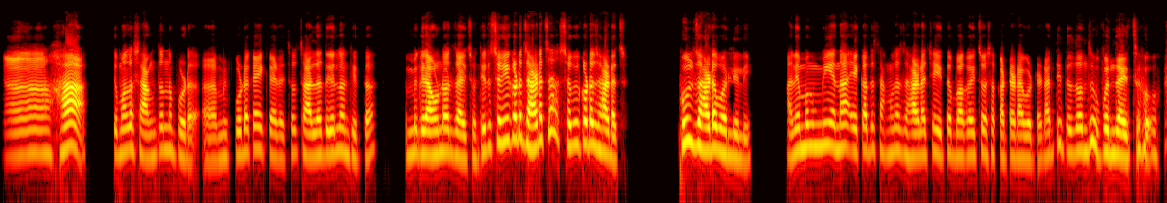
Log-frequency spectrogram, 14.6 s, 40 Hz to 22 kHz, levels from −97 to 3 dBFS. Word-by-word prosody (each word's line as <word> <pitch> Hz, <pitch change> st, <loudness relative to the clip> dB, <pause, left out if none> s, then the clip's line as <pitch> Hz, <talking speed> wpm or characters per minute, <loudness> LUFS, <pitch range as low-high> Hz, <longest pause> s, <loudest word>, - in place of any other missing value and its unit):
अ, -, -, -11 dB, 0.6 s
हां. 225 Hz, +5 st, +7 dB, 0.4 s
तुम्हाला 200 Hz, +4 st, -3 dB
सांगतो 175 Hz, 0 st, -1 dB
ना, 215 Hz, 0 st, -8 dB
पुढं 165 Hz, -4 st, -4 dB
अ, 150 Hz, 0 st, -6 dB
मी 165 Hz, +2 st, -13 dB
पुढं 185 Hz, +1 st, -3 dB
काय 220 Hz, -1 st, -2 dB
करायचं 175 Hz, -1 st, -8 dB
चालत 180 Hz, 0 st, +1 dB
गेलो 190 Hz, +2 st, -3 dB
ना 200 Hz, -, -7 dB
तिथं. 170 Hz, +2 st, -8 dB, 0.4 s
मी 195 Hz, +2 st, -8 dB
ग्राउंडवर 190 Hz, +1 st, +3 dB
जायचो 170 Hz, -3 st, -2 dB
तिथं. 205 Hz, +3 st, -3 dB
सगळीकडे 285 Hz, +5 st, +4 dB
झाडाचं 285 Hz, +8 st, +6 dB
हं, 370 Hz, -, -4 dB
सगळीकडं 250 Hz, +1 st, +2 dB
झाडच. 195 Hz, -9 st, +2 dB, 0.7 s
फुल 270 Hz, +3 st, +2 dB
झाडं 225 Hz, -2 st, +7 dB
भरलेली 170 Hz, -6 st, -3 dB, 0.5 s
आणि 175 Hz, +4 st, -3 dB
मग 230 Hz, +2 st, -3 dB
मी 240 Hz, +1 st, -4 dB
आहे 240 Hz, -, +1 dB
ना 230 Hz, +1 st, +1 dB
एखादं 210 Hz, +1 st, -3 dB
चांगलं 200 Hz, +1 st, -9 dB
झाडाच्या 180 Hz, +1 st, -1 dB
इथं 185 Hz, +1 st, -7 dB
बघायचो 180 Hz, +2 st, -4 dB
असा 185 Hz, 0 st, -8 dB
कठडा, 170 Hz, 0 st, -1 dB
बिठडा 160 Hz, 0 st, -6 dB
आणि 180 Hz, -, -6 dB
तिथं 200 Hz, -5 st, -7 dB
जाऊन 205 Hz, 0 st, -2 dB
झोपून 200 Hz, -6 st, -2 dB
जायचो. 185 Hz, +2 st, +1 dB
195 Hz, 185 wpm, -24 LUFS, 175-220 Hz, 0.7 s, हां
